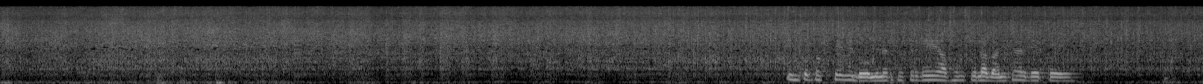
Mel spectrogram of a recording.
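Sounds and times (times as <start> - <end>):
food frying in hot oil: 0.0 - 12.0.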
